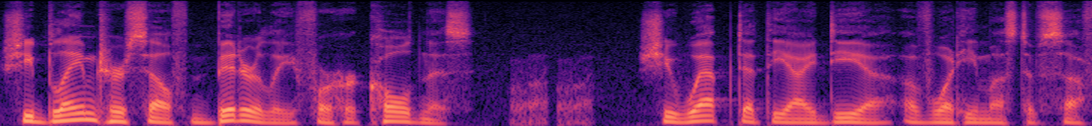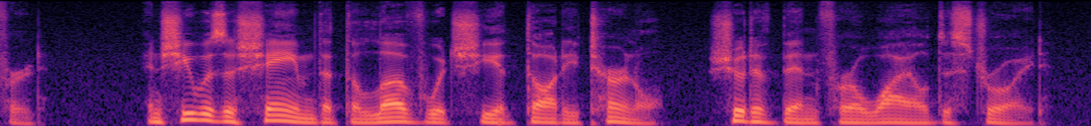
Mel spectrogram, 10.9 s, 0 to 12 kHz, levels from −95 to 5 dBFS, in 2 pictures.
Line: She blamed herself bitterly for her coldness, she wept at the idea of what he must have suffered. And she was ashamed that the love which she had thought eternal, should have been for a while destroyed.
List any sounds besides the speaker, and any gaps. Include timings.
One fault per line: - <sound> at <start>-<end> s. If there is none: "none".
- laugh at 2.5-3.0 s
